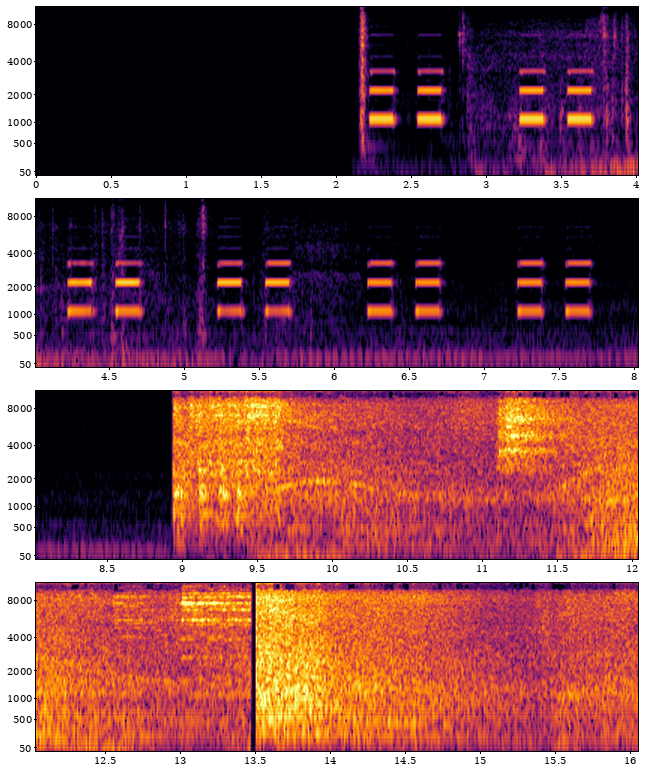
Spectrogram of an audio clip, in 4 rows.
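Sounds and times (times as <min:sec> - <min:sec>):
car engine rumble: 0:02.1 - 0:16.0
dashboard warning chime double-beeping: 0:02.2 - 0:07.8.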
